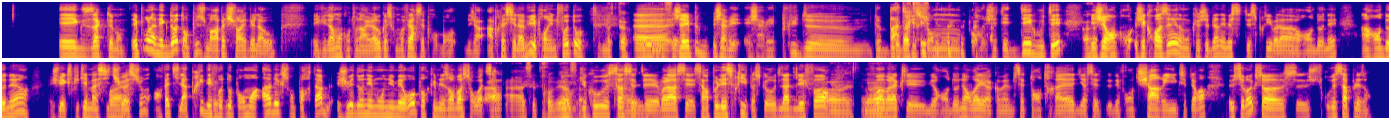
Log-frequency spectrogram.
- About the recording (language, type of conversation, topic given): French, podcast, Quelle est l’une de tes plus belles randonnées, et pourquoi t’a-t-elle marqué(e) ?
- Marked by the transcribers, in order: tapping; laugh; stressed: "dégoûté"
